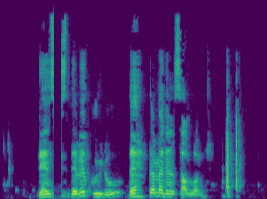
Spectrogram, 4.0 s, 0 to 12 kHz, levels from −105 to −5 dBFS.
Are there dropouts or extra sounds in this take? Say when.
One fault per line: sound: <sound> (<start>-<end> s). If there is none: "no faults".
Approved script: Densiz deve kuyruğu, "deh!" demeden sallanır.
sound: dropout (0.8-0.9 s)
